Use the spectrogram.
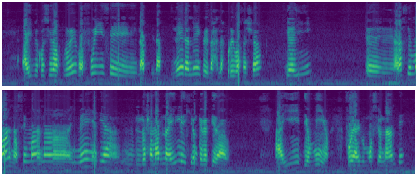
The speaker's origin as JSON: {"language": "Spanish", "region": "Entre Ríos", "country": "Argentina", "said": "Soy de Entre Ríos, sí, de Nuevo Ya."}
